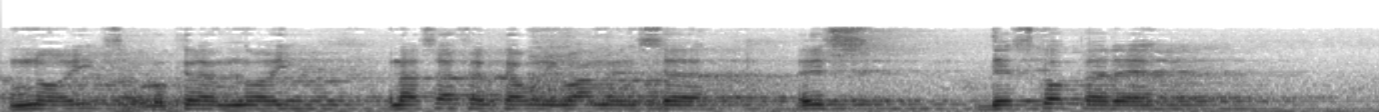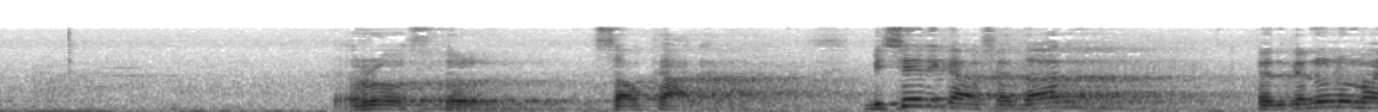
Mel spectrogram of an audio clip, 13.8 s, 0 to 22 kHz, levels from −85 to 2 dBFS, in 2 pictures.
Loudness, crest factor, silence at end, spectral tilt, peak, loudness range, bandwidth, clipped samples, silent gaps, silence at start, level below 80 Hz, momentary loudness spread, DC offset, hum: -18 LUFS; 18 dB; 0 s; -5.5 dB/octave; 0 dBFS; 6 LU; 8 kHz; under 0.1%; none; 0 s; -38 dBFS; 17 LU; under 0.1%; none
